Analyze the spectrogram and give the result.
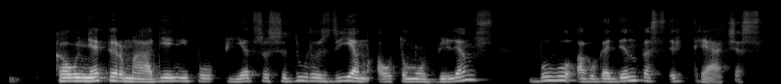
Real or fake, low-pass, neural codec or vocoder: fake; 14.4 kHz; autoencoder, 48 kHz, 32 numbers a frame, DAC-VAE, trained on Japanese speech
